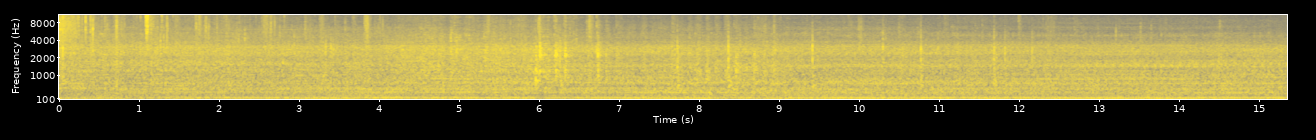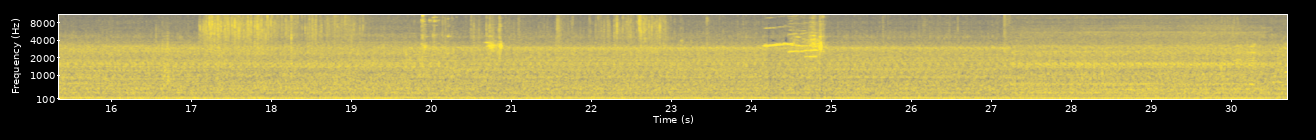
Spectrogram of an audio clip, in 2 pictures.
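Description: Kubota SVL90 tracked skid steer's diesel engine running steadily under load, with a few light knocks and clicks now and then.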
